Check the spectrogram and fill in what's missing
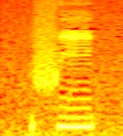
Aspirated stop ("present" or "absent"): absent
